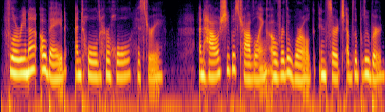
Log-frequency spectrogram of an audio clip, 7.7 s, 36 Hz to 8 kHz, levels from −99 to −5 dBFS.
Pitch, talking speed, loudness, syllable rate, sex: 205 Hz, 165 wpm, -17 LUFS, 4.5 syllables/s, female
